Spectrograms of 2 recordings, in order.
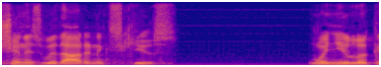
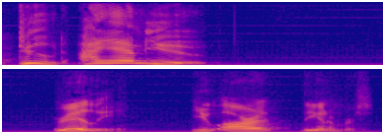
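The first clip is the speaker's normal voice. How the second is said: casual smiling reply; 2 semitones higher than usual. Retold or imitated. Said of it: "smile up at the universe and reply".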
